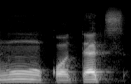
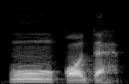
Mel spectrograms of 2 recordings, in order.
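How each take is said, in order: First: The word ends with a ts sound. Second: The word ends with an h sound. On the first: The speaker calls it wrong. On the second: The speaker calls it right. "tak marbutohnya di sini dimatikan menjadi huruf ha"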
